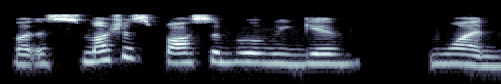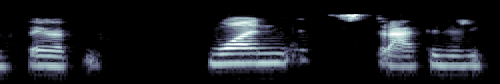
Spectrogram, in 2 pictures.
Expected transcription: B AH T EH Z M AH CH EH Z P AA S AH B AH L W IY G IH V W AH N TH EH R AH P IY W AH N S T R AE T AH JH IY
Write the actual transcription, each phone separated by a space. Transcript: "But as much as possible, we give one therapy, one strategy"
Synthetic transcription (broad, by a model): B AH T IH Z M AH CH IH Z P AA S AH B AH L W IY G IH V W AH N TH EH R AH P IY W AH N S T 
